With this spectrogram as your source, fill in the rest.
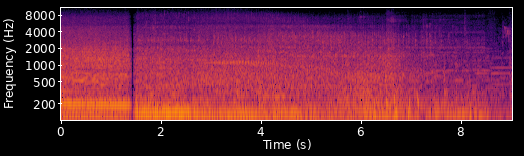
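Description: A small propeller plane's engine drones loudly and steadily close by, slowly fading.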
